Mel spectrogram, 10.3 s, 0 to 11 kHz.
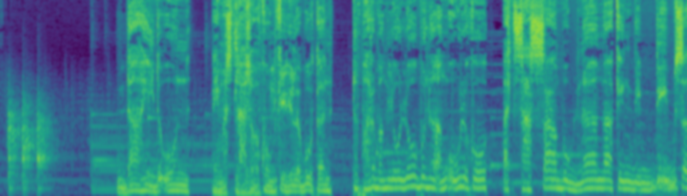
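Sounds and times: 
soft knocks on a door: 0.0 - 0.9
speech: 1.8 - 10.3.

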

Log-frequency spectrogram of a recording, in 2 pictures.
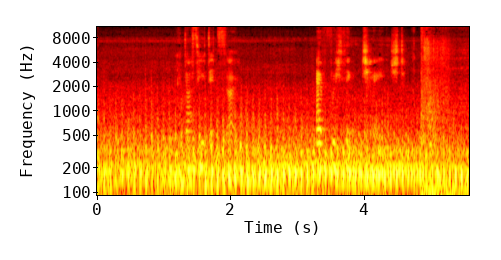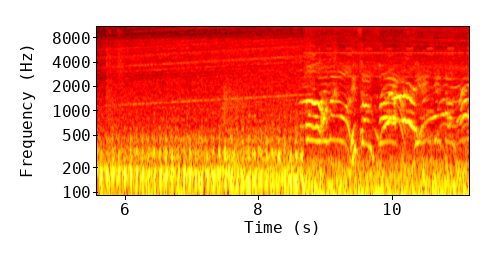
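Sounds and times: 
helicopter engine and rotors: 0.0 - 11.1
speech: 3.3 - 4.7, 9.4 - 11.1.

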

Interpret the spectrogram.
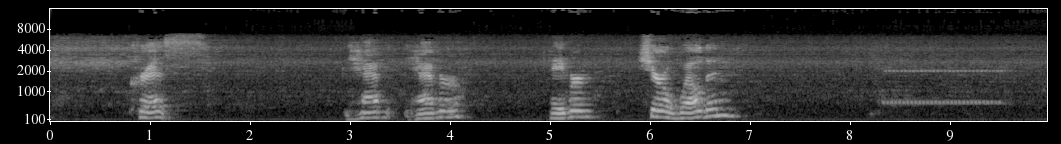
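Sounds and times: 
low quiet hum: 0.0 - 9.9
speech: 0.9 - 1.4, 2.9 - 4.3, 5.0 - 7.0
telephone ringing: 8.3 - 9.6.

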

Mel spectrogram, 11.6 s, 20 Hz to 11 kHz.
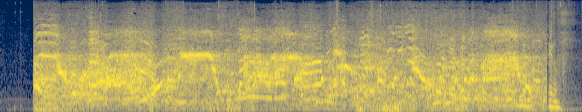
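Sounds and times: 
children screaming and shouting during an apartment fire near Metz in Moselle France: 0.7 - 10.9
laughter: 1.0 - 3.8, 8.4 - 10.9.

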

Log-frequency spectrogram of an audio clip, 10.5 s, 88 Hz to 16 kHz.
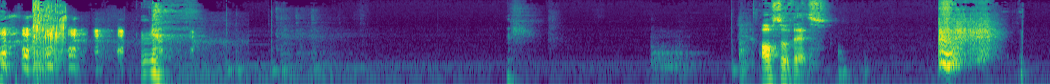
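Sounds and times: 
speech: 0.0 - 1.8, 7.6 - 8.4
fart: 0.3 - 0.7, 9.4 - 10.3.

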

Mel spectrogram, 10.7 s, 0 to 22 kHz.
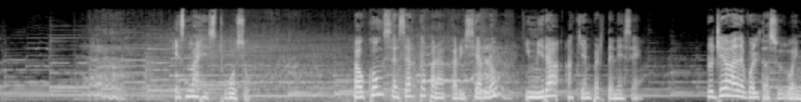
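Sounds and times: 
horse whinnying in a shaky trilling neigh: 1.0 - 7.1
speech: 2.3 - 3.5, 4.7 - 8.6, 9.4 - 10.6.

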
